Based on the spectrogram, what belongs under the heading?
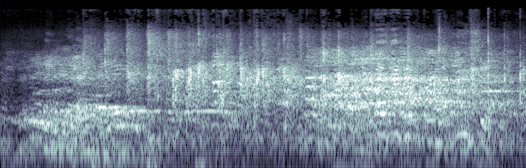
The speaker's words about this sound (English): He gets a round of applause.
